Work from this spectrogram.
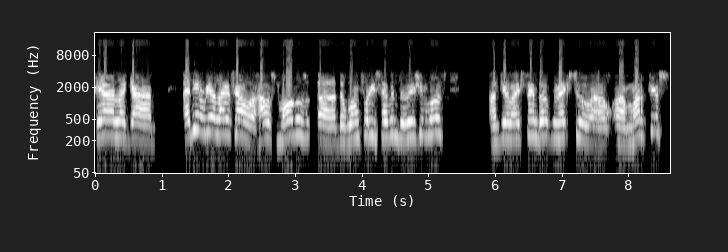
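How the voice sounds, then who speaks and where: A man in his fifties from Texas, calling in from his car while driving, speaking politely in halting sentences with many restarts. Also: very high voice, no room sound. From Texas, USA. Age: 50s. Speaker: caller. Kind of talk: phone call-in. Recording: dull phone line.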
